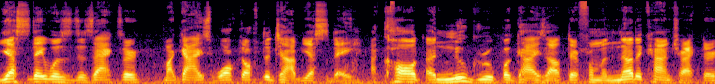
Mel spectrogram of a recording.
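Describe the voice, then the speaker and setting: A man with a plain, everyday voice talks at a fairly low pitch, keeping his intonation fairly even and barely pausing. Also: moderate pace. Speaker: construction contractor and vlogger. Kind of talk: casual vlog update.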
